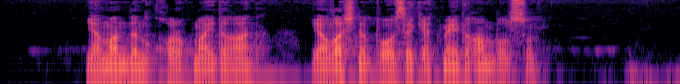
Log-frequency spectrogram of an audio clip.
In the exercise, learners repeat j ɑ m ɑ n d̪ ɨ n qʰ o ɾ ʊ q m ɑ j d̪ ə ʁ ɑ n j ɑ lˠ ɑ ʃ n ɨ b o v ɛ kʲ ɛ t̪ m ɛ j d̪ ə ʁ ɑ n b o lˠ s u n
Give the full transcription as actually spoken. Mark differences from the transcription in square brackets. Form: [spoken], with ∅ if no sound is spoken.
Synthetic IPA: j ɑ m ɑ n d̪ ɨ n qʰ o ɾ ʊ q m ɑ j d̪ ə ʁ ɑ n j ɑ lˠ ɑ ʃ n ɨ b o [z] ɛ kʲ ɛ t̪ m ɛ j d̪ ə ʁ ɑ n b o lˠ s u n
